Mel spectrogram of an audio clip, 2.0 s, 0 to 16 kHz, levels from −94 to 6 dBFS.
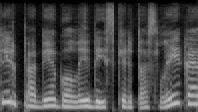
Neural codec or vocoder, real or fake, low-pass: codec, 44.1 kHz, 2.6 kbps, SNAC; fake; 14.4 kHz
